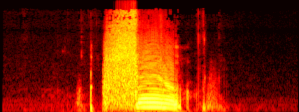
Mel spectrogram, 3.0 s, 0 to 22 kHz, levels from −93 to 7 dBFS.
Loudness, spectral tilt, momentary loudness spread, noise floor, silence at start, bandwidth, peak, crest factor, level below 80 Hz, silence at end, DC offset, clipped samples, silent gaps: -8 LUFS; -3.5 dB/octave; 21 LU; -65 dBFS; 1 s; over 20 kHz; 0 dBFS; 12 dB; -42 dBFS; 0.9 s; under 0.1%; 0.2%; none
